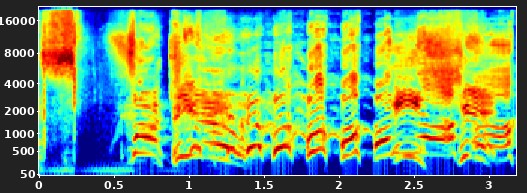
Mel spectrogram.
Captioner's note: laughing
